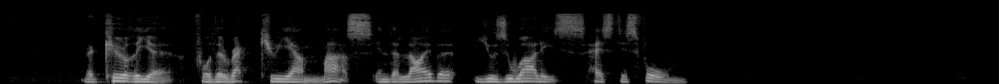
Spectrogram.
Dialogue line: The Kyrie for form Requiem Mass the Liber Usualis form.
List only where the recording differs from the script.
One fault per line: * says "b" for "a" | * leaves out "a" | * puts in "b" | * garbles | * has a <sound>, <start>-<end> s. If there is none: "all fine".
* says "the" for "form"
* puts in "in"
* puts in "has this"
